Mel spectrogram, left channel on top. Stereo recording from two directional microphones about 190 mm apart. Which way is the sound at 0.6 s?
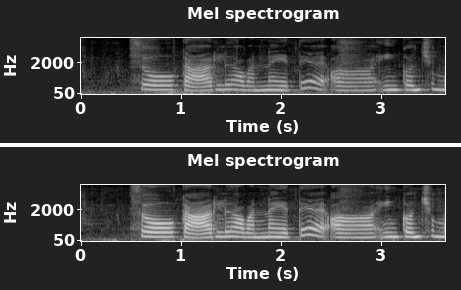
20° right (ahead or behind).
